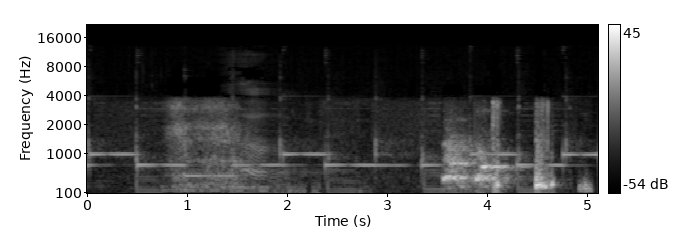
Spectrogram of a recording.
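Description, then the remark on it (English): A two-tone doorbell chime rings over and over, then dogs break into a loud flurry of barks near the end, overlapping the continuing chimes. “Dogs want to answer.”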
